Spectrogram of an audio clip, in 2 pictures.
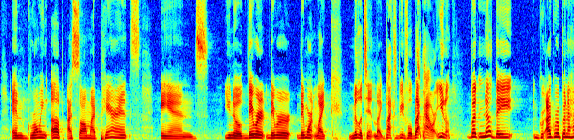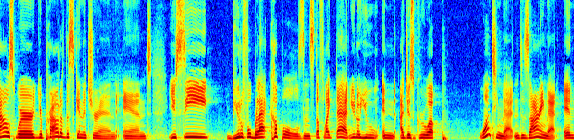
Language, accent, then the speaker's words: English; Texas, United States; because I'm from Texas, and University of Texas was really big with the affirmative action lawsuits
